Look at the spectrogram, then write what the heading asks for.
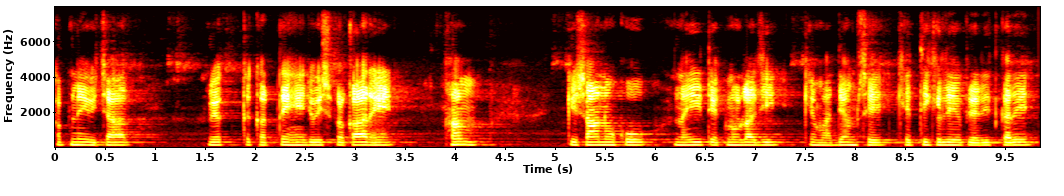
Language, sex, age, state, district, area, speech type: Hindi, male, 30-45, Madhya Pradesh, Ujjain, rural, spontaneous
